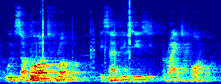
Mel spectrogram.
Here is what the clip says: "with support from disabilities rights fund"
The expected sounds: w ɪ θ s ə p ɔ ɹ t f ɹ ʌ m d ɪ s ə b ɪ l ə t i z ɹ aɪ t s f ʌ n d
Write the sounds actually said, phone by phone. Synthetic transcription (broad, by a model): w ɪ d s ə p ɔ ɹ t f ɹ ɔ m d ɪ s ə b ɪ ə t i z ɹ aɪ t f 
